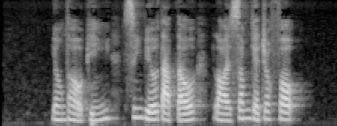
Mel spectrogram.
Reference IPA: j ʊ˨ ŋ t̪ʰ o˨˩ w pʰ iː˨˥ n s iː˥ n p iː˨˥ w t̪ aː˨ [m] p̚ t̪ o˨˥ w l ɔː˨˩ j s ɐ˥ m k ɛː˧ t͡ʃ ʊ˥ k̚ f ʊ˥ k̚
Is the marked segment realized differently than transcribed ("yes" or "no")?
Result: yes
